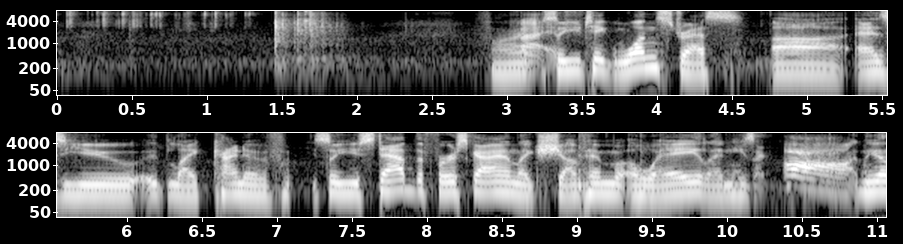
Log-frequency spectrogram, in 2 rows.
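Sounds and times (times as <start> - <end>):
three dice being rolled: 0.0 - 2.0
speech: 2.9 - 11.0.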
